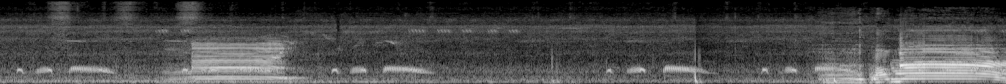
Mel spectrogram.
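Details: Cattle out grazing on a cool green countryside field: one firm moo early, quiet stretches with repeated short tonal chirps, then a loud, rising, long moo at the close.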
